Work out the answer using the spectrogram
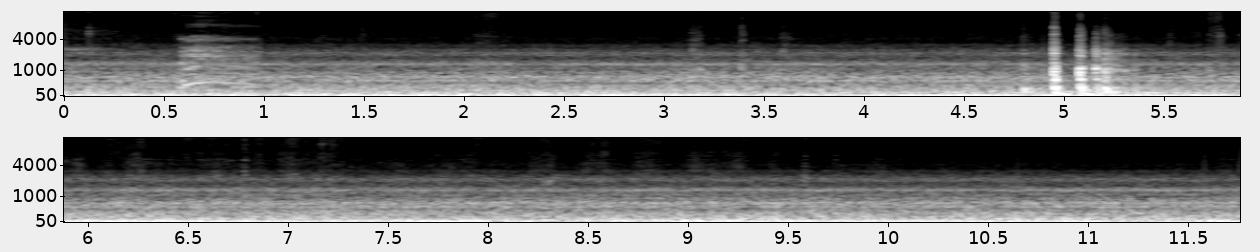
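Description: Car idling, heard from inside the cabin as a steady low hum, with a brief louder clatter about five seconds in.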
